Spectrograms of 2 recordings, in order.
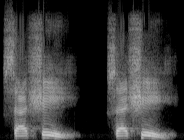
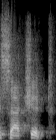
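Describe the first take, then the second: First: French way: sachet as sashay; correct French sachet. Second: Sachet said satchet, with a ch and hard t; the shop way, sachet as sa-chit; wrong sachet. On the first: Teacher shows students the right way: sachet as sashay. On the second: Teacher shows students the wrong way: sachet as satchet. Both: Shown as a demonstration. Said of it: "The correct pronunciation".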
